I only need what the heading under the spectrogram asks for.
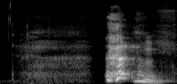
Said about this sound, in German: So, ich muss mal kurz räuspern.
